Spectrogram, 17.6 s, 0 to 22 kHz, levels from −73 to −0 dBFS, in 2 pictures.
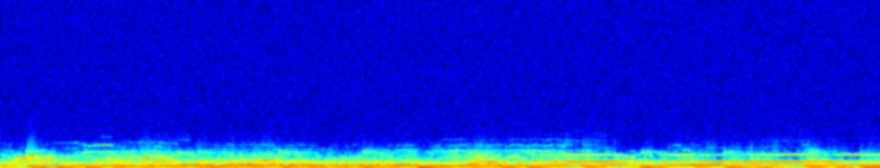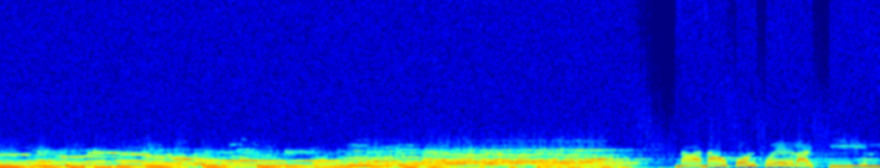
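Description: From start to finish there's a grainy, buzzy roughness riding on the sound, and it shifts with whatever's playing. That points to low bit depth without dither, likely a rounding down to something like 6 bits. The rounding error is locked to the waveform, sitting roughly 30 dB below the signal, so quieter passages get grittier and the faintest bits sputter or drop out.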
